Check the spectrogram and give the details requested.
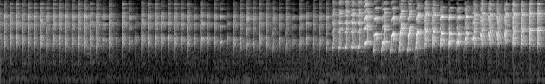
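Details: A fighter lovebird bred for song contests trills steadily in quick even pulses, then grows louder and harsher halfway through as the ngekek panjang trill intensifies and continues to the end.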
